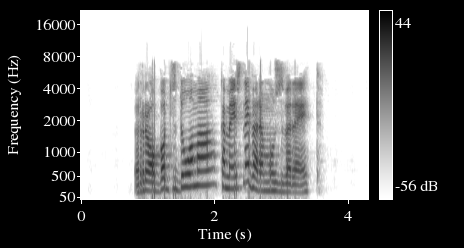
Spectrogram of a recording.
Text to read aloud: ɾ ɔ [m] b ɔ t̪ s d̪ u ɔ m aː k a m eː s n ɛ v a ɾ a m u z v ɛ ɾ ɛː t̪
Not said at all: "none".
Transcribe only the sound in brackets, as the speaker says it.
none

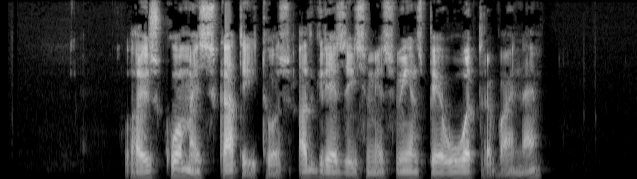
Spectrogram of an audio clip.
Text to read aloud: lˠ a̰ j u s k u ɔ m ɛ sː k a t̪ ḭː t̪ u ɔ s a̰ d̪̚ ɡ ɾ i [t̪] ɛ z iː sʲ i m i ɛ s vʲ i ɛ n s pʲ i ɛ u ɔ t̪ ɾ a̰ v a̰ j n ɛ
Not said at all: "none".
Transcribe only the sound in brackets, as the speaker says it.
none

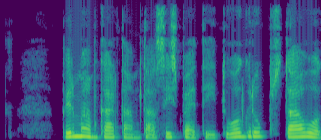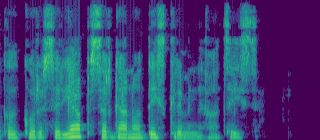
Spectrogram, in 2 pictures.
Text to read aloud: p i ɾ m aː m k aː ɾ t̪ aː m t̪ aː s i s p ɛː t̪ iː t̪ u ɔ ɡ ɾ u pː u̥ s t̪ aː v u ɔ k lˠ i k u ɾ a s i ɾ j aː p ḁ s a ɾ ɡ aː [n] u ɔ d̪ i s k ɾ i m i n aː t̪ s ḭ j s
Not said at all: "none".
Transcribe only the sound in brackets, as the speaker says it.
n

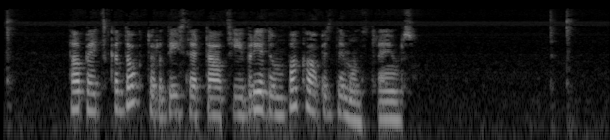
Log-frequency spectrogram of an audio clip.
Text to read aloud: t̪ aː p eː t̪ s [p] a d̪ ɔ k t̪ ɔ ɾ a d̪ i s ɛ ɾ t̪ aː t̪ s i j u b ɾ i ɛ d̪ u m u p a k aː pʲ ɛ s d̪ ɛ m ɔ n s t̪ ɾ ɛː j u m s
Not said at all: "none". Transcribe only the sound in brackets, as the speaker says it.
k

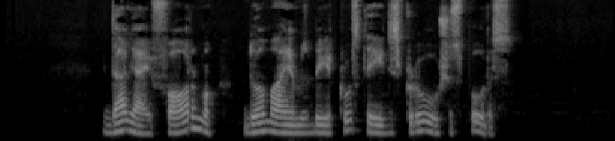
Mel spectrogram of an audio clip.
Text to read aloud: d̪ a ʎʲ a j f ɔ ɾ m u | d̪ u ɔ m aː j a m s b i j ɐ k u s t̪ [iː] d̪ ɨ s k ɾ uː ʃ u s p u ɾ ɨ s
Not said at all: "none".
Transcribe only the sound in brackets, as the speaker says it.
iː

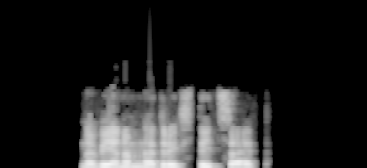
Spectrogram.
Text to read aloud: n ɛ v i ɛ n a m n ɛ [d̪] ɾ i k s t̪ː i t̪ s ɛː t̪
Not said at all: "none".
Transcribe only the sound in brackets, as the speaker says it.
d̪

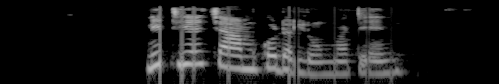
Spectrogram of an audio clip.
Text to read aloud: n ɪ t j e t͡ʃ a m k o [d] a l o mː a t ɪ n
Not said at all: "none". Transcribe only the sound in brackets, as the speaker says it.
d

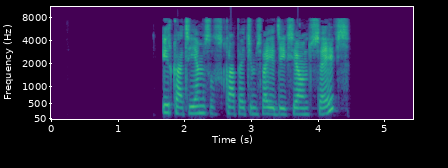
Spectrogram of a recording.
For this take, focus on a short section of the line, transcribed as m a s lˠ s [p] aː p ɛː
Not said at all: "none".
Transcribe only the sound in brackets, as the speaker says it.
k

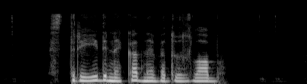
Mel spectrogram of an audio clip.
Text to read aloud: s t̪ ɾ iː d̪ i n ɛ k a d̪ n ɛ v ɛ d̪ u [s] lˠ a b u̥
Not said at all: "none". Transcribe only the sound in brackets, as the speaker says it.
z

